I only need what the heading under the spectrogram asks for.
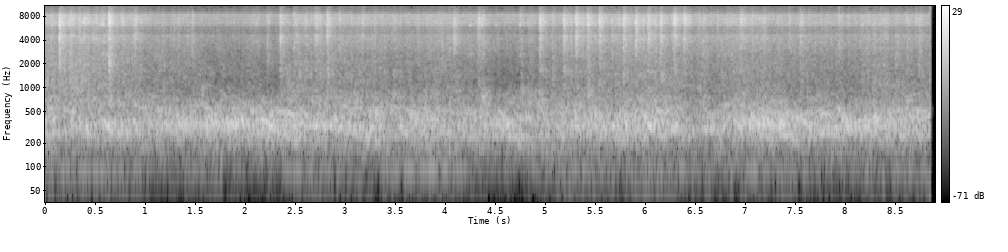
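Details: Steady massed cooing of Kolkata pigeons, low and rolling, swelling slightly at times, with faint scattered clicks in the background.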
